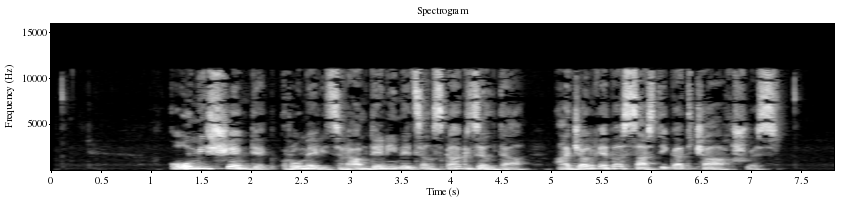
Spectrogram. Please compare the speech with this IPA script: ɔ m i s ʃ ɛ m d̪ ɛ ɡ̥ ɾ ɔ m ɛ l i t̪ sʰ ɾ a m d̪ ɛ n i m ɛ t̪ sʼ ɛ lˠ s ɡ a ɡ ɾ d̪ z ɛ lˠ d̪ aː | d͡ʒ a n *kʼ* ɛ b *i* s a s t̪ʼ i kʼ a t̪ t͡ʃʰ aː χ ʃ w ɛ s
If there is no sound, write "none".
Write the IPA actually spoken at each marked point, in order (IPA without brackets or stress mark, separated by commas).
qʼ, a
